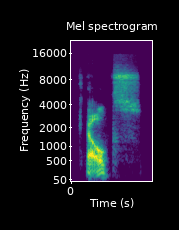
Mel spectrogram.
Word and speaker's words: Celts: in the pronunciation because the actual pronunciation of the word Celts, Celtic, is with a hard K.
